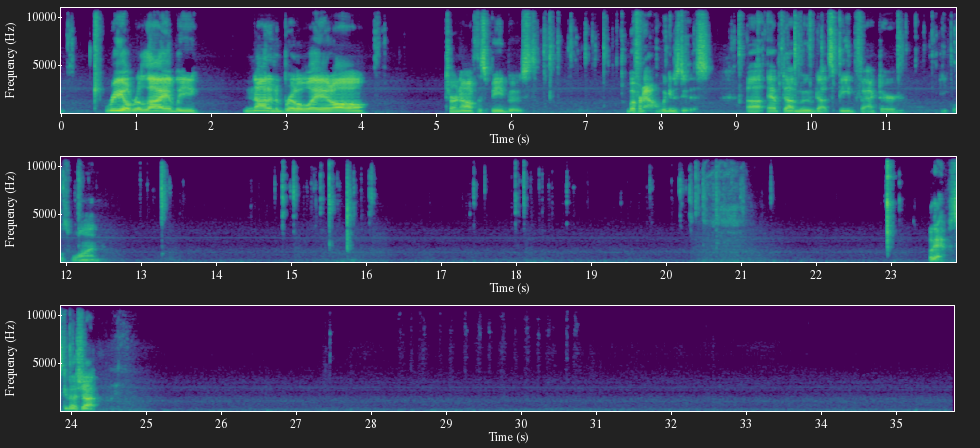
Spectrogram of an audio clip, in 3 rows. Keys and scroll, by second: 5.9-7.5 typing, 8.1 Return, 8.9-16.5 typing, 17.6-21.0 typing, 23.7-25.4 typing.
